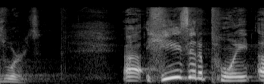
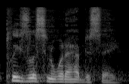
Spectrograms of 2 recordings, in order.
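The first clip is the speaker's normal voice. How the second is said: tender plea; 4 semitones lower, 7 dB quieter than usual. Retold or imitated. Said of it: "he's just coming with that".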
